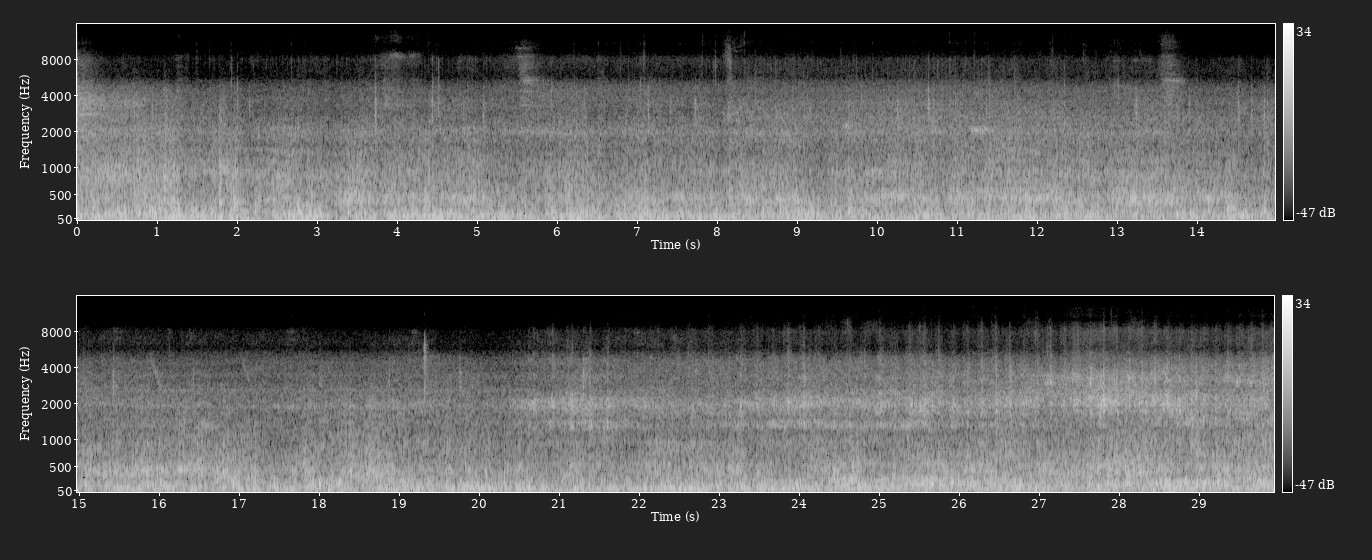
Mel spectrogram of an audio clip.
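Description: Diesel-hauled passenger train running at speed, heard from on board: a steady, loud rumble of coach wheels on the rails with the clatter of rail joints.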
